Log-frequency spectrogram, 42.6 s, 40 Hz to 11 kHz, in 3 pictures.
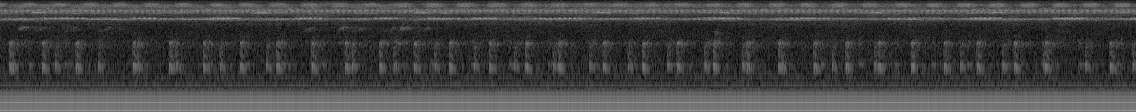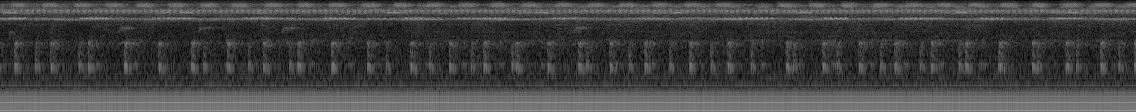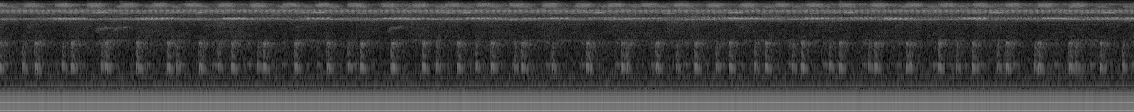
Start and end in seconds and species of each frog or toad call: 0.0	5.6	Boana albomarginata
0.0	42.5	Boana faber
0.0	42.5	Scinax alter
15.5	18.3	Boana albomarginata
21.3	22.0	Boana albomarginata
29.5	30.5	Boana albomarginata
33.1	33.6	Boana albomarginata
9:30pm

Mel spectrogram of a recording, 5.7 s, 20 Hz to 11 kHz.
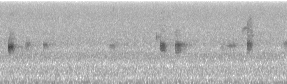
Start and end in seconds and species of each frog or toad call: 0.0	5.7	Boana bischoffi
3.0	3.4	Sphaenorhynchus surdus
2:30am

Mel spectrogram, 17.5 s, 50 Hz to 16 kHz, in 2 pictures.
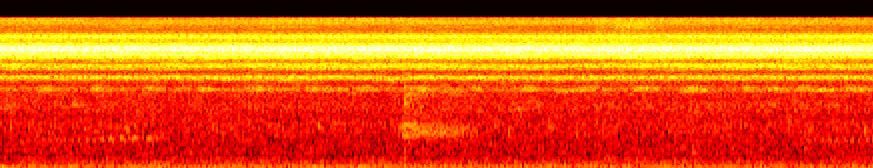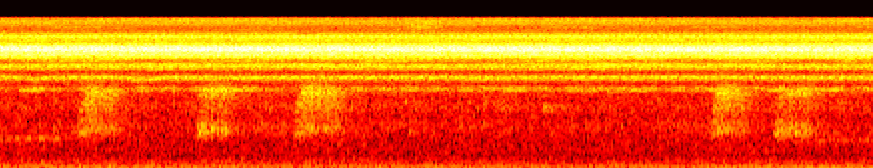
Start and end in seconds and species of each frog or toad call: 9.4	12.4	Boana albopunctata
15.7	17.1	Boana albopunctata
12:30am

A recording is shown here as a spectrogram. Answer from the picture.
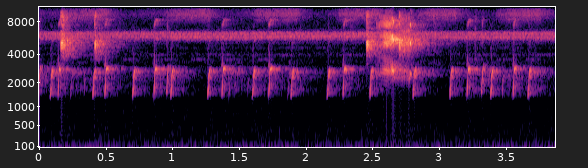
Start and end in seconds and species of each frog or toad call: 0.0	3.8	Leptodactylus podicipinus
0.1	0.7	Dendropsophus nanus
2.4	3.0	Dendropsophus minutus
~11pm

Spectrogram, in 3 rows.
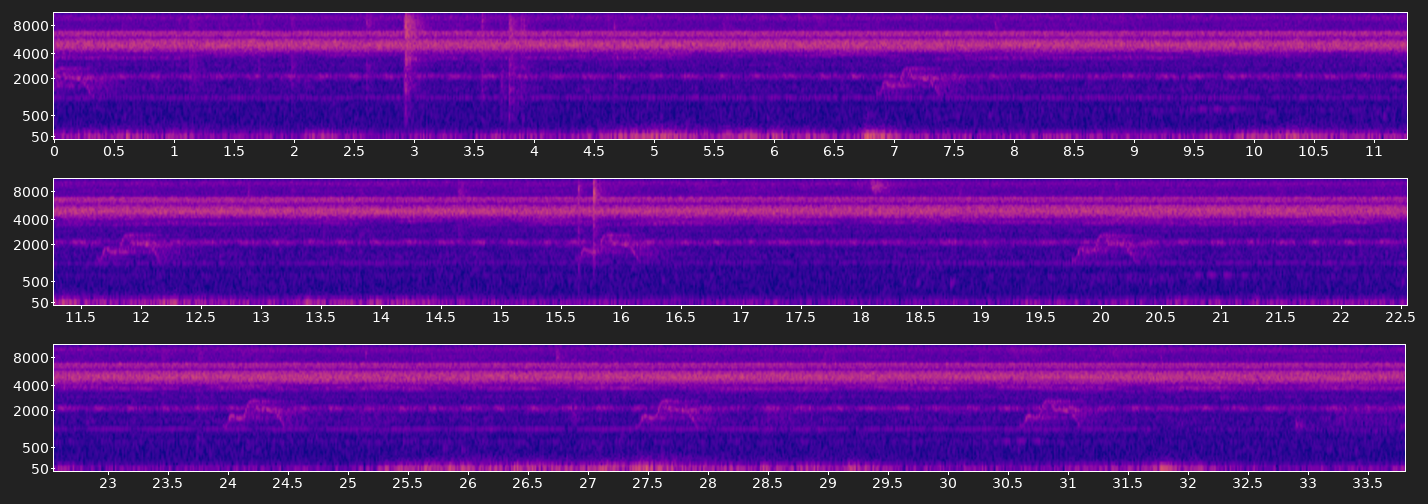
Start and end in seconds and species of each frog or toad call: none
12:30am

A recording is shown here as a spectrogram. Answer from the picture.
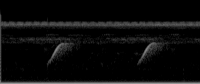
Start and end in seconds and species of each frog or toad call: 0.3	2.0	Leptodactylus fuscus
10pm

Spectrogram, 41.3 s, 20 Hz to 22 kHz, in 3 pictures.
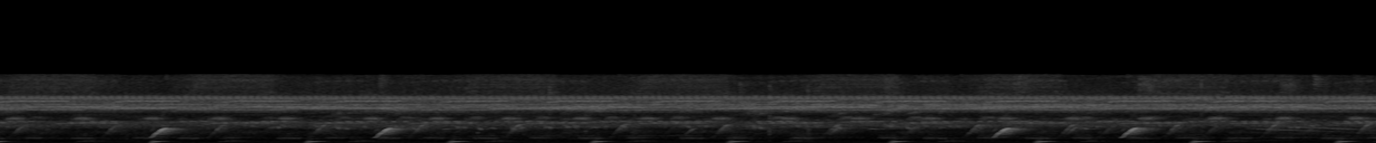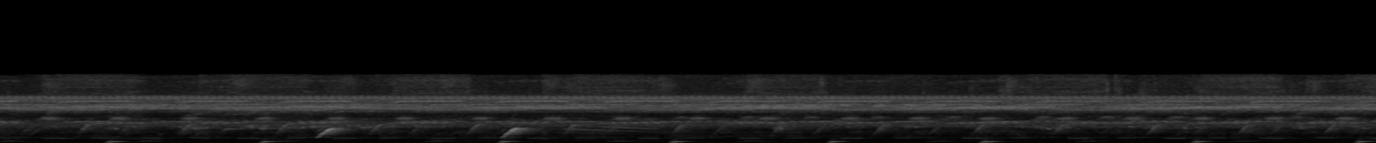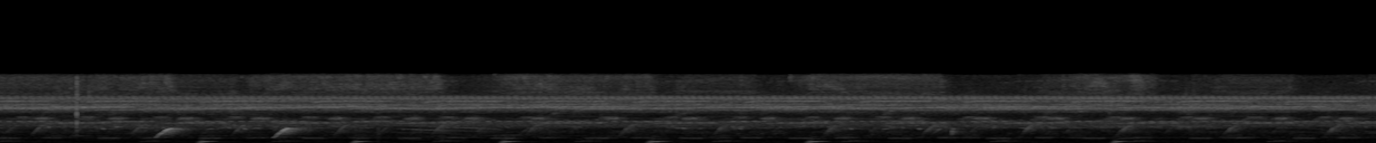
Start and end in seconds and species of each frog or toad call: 0.0	40.7	Leptodactylus labyrinthicus
0.0	41.2	Leptodactylus fuscus
12.5	13.8	Physalaemus albonotatus
19.1	20.4	Physalaemus albonotatus
31.4	32.6	Physalaemus albonotatus
37.0	37.2	Pithecopus azureus
9:30pm

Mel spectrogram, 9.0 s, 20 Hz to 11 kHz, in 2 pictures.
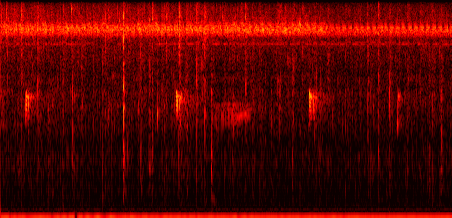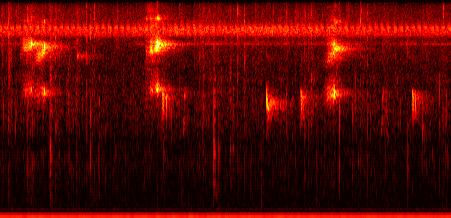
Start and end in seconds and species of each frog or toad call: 0.0	9.0	Leptodactylus podicipinus
0.1	0.5	Pithecopus azureus
1.7	2.0	Pithecopus azureus
3.0	3.3	Pithecopus azureus
4.6	8.3	Dendropsophus minutus
7.0	7.5	Pithecopus azureus
midnight

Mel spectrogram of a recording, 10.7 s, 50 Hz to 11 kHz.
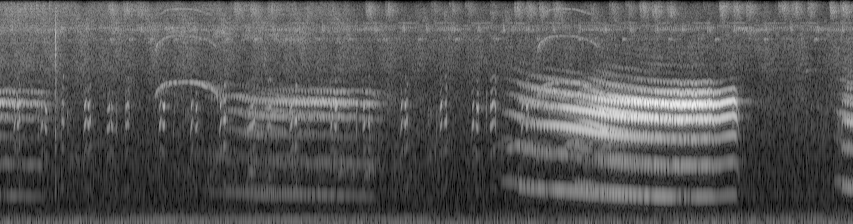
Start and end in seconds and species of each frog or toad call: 0.0	6.3	Physalaemus nattereri
0.0	10.6	Physalaemus albonotatus
6:30pm

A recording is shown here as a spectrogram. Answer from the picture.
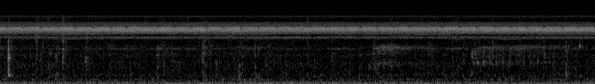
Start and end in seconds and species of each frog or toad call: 3.3	5.9	Boana albopunctata
~4am

